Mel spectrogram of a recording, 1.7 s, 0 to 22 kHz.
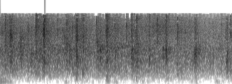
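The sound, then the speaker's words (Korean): A crowd applauds steadily for someone's upcoming last birthday of their twenties, many overlapping hand claps forming a dense, bright wash of sound at an even loudness with no voices over it. “어쨌든 20대 마지막 생일이 다가온다 그러니까 여러분 박수 한번 부탁드리겠습니다.”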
